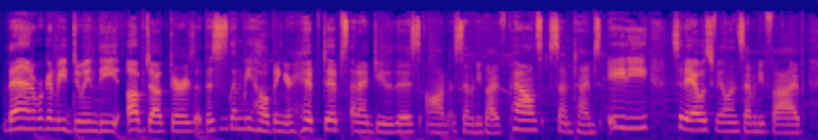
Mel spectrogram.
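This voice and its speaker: A woman's voice: a little high, fairly quick, hardly any pauses, soft background music. A young woman narrating her gym workout in a casual, upbeat voice-over. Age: young adult. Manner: casual, chatty, upbeat explaining. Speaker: fitness vlogger.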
